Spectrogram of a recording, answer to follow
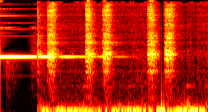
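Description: Film trailer title-card sound effects: a steady high-pitched beep-like tone holds for about a second and a half over a loud low rumble with repeated sharp clicks.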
